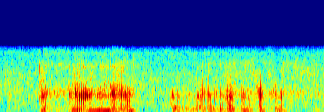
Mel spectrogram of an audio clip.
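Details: Pug dog snoring during sleep, recorded on an Android phone; rattling, snorting breaths from a flat-faced small dog, loud on breathing in.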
